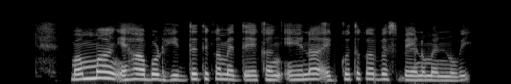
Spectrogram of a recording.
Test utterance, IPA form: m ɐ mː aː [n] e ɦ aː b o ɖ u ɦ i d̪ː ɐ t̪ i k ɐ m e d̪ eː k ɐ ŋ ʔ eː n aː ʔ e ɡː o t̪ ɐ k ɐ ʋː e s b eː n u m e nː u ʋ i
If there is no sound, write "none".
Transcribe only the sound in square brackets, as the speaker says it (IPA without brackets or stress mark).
ŋ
